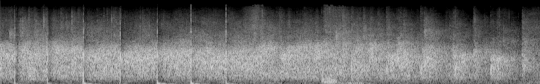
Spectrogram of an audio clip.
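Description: A crowd applauds steadily with dense, continuous clapping at a loud, even level for several seconds, a few sharper individual claps standing out before it tapers slightly at the end.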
